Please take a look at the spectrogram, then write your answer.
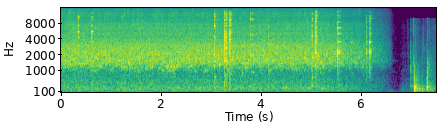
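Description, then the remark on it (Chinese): Water runs steadily from a tap for several seconds with a few light clinks of dishes, then cuts off, followed by a brief clatter of crockery in a sink, as a daughter washes the dishes after a family meal at home. “爸，你在沙发休息一下，看看电视吧，我去洗碗。”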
